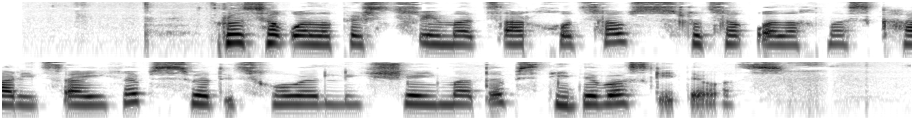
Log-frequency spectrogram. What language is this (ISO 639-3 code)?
kat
